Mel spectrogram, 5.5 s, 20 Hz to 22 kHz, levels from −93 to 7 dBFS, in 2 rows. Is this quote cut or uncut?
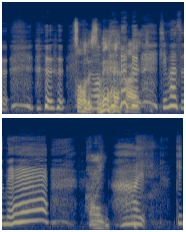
uncut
